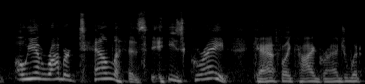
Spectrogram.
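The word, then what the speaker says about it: Tellez: Robert Telles.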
